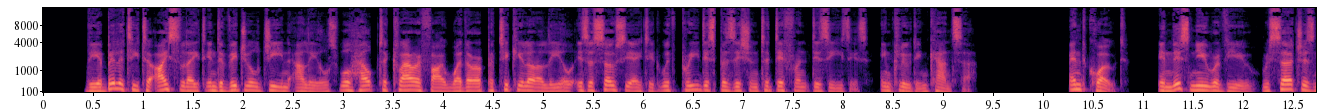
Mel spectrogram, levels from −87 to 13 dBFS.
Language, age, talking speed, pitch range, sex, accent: English, 40-59, 145 wpm, 120-150 Hz, male, British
